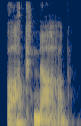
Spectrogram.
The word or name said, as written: Buck Knob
